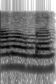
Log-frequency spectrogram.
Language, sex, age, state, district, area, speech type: Tamil, female, 45-60, Tamil Nadu, Viluppuram, rural, conversation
